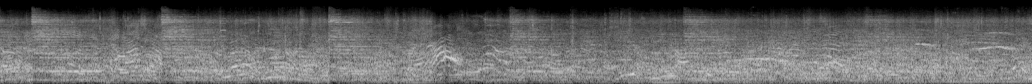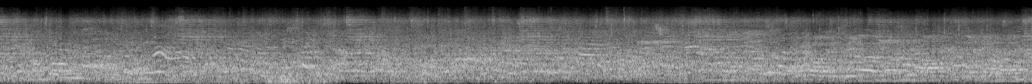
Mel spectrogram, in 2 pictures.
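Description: Many footsteps shuffle along a hard floor.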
